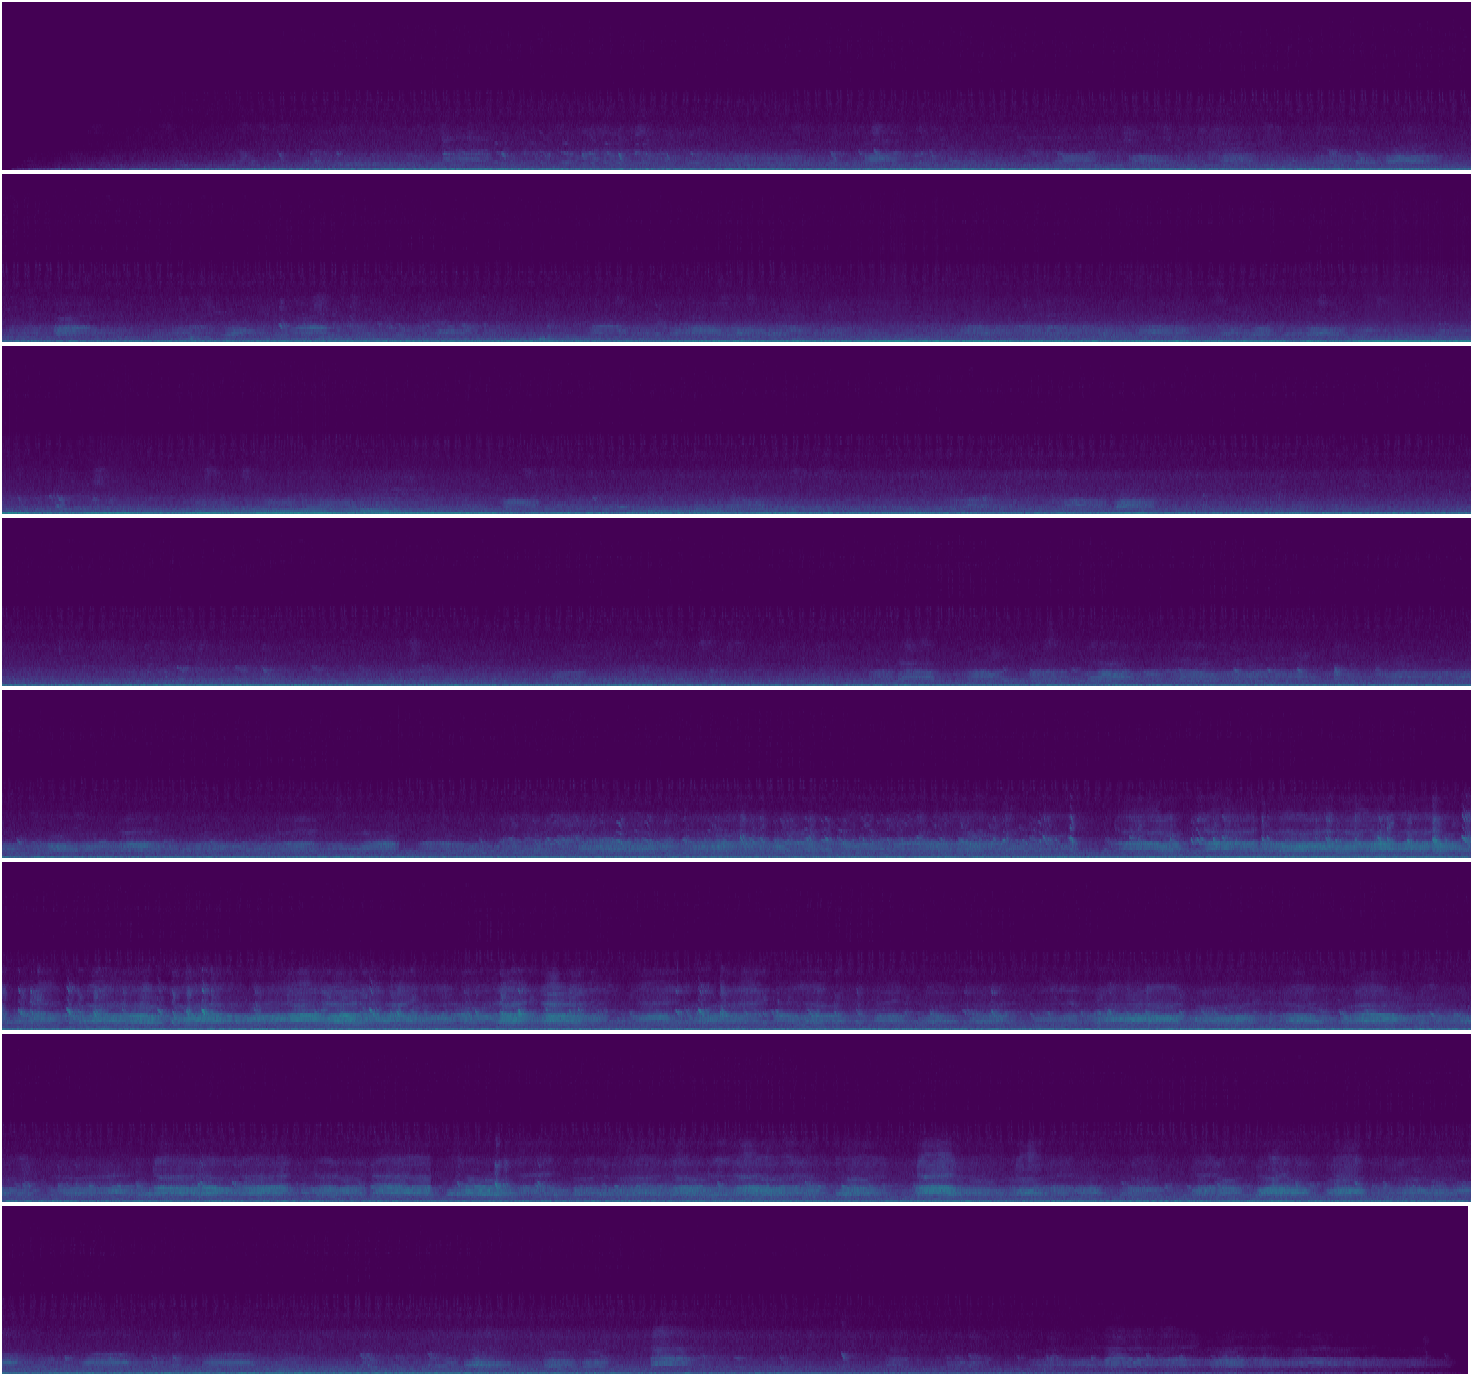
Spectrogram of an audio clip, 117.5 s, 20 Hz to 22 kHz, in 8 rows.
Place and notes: {"title": "St. Peter-Ording, Sankt Peter-Ording, Germany - crows at night kraehen am spaeten abend", "date": "2014-08-08 23:06:00", "description": "ein kraehenschwarm am abendhimmel / a swarm of crows at night sky", "latitude": "54.30", "longitude": "8.65", "altitude": "5", "timezone": "Europe/Berlin"}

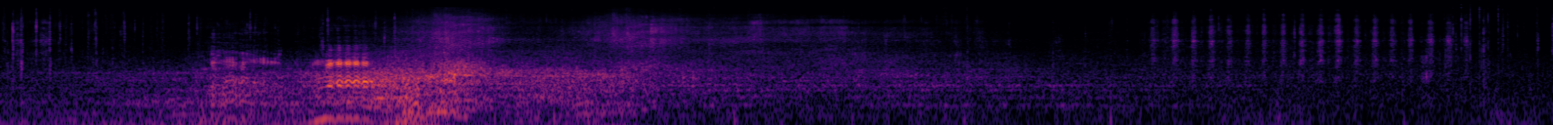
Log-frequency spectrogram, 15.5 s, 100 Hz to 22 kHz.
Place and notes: {"title": "Fawcett Forest, Cumbria, UK - Brian Knowles's Hoggs (one year old ewes)", "date": "2012-01-04 10:40:00", "description": "This is the sound of Brian Knowles's one year old ewes. The field is wet and very close to a main road; you can hear the traffic travelling by very close and at high speed. Brian also explains what a hogg hole is, i.e. a special hole created in a wall which sheep can use to move between fields.", "latitude": "54.42", "longitude": "-2.70", "altitude": "265", "timezone": "Europe/London"}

